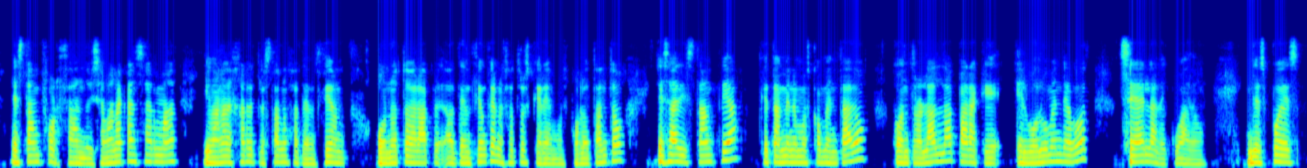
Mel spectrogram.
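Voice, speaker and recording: A man's voice: fairly high pitch, a little mellow, dry recording. A man from Spain, explaining public speaking tips in a recorded lesson, often adding rhetorical questions. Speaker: course instructor for teacher exam candidates. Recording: dry, dull lo-fi recording.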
